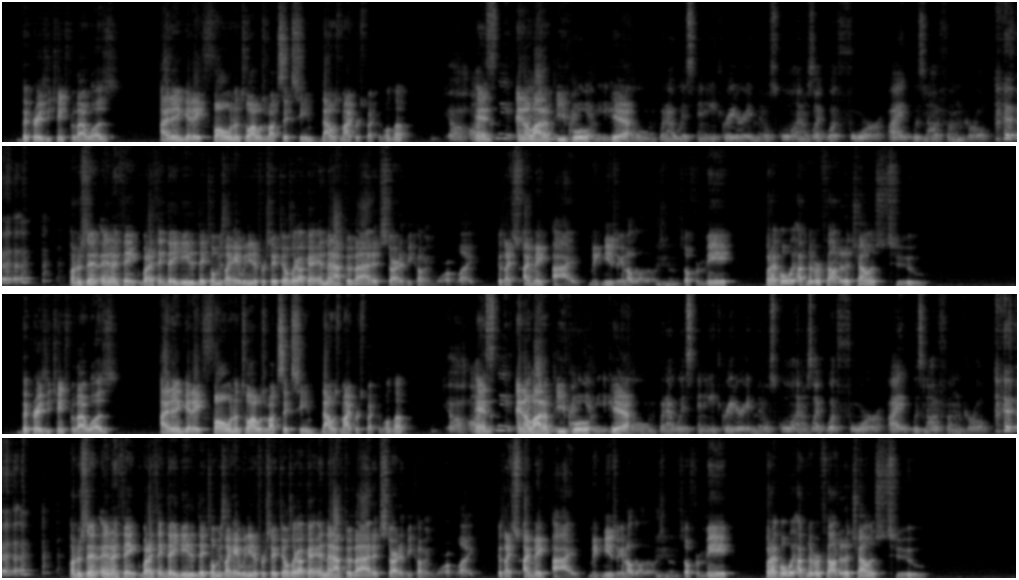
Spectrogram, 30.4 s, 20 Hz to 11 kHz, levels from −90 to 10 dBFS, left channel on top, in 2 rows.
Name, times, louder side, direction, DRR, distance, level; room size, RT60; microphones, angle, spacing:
voice 1, 0.3-1.7 2.4-6.0 7.1-7.3 7.7-8.8 9.1-9.4 16.2-22.3 22.7-25.0 25.4-26.1 26.7-29.0, right 2 dB, 20° right, 9 dB, 0.6 m, -29 dB
voice 2, 6.7-15.6 25.0-25.4, right 1 dB, 45° right, 1 dB, 4.4 m, -40 dB
11.0 x 7.8 x 3.4 m, 0.29 s
head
